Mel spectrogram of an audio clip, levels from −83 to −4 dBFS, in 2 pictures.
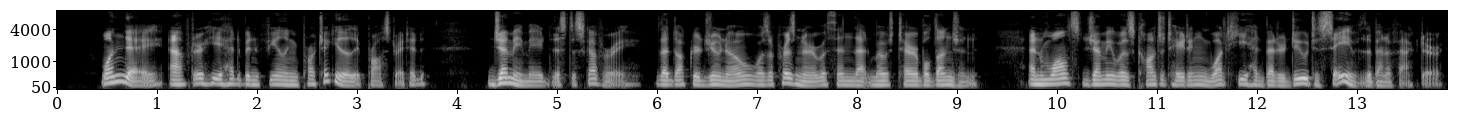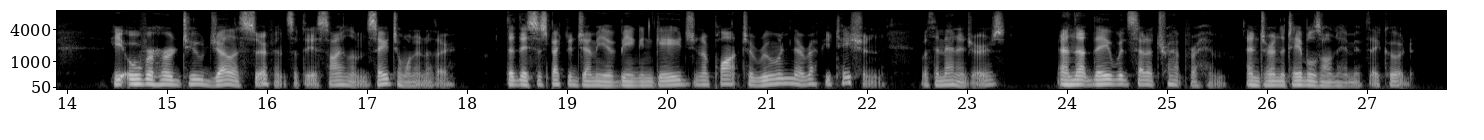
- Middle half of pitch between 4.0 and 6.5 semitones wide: No, average, 3.0 semitones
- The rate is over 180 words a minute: Yes, average, 190 wpm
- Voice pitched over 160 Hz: No, low, 120 Hz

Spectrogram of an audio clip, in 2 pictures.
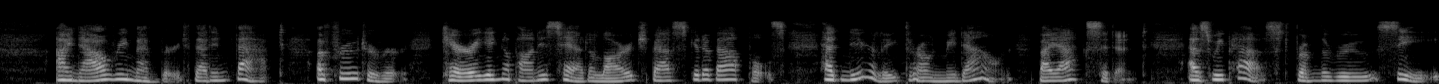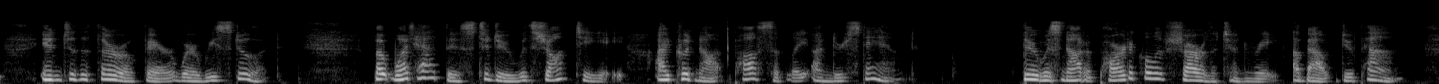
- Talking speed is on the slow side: Yes, slow, 125 wpm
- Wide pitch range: Yes, wide, 5.8 semitones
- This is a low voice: No, high, 190 Hz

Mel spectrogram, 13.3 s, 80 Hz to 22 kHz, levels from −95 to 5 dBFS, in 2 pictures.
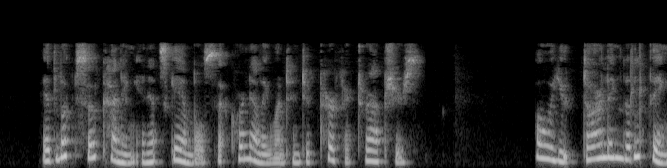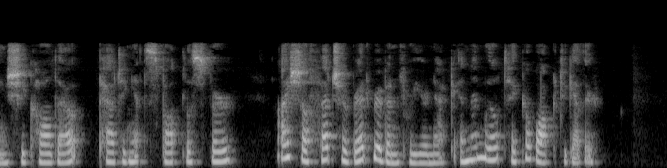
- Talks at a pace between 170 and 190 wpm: Yes, average, 185 wpm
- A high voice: Yes, high, 240 Hz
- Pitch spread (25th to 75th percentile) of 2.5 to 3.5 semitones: No, average, 4.3 semitones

